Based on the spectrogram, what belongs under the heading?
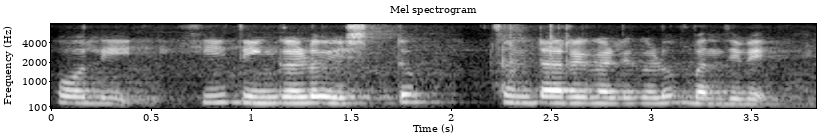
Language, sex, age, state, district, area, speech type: Kannada, female, 18-30, Karnataka, Mysore, urban, read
